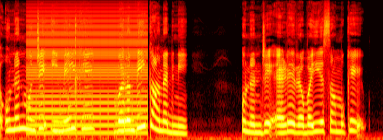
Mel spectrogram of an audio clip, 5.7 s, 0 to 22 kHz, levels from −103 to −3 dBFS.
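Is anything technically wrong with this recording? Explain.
Yes. From 0.39 to 2.21 s a hard, raspy buzz at about 217 Hz, rich in harmonics and only about 8 dB below the speech, sits steadily under it: GSM phone buzz, where a nearby 2G handset on a call transmits bursts that the audio circuitry rectifies.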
